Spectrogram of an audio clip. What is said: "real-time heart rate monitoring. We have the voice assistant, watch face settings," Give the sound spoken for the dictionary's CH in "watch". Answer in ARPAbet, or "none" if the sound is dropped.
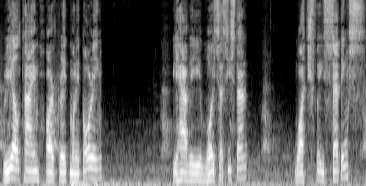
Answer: CH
